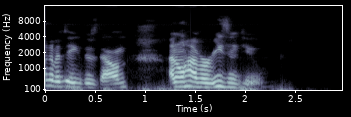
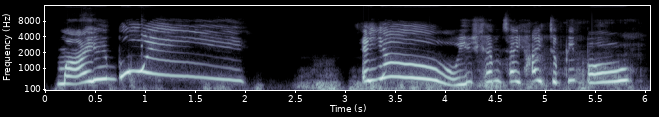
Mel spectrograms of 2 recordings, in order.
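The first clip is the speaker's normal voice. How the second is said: pet talk to dog; much slower than usual. Real, not acted. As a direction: gush up high at the dog. Greeting her dog on camera.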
